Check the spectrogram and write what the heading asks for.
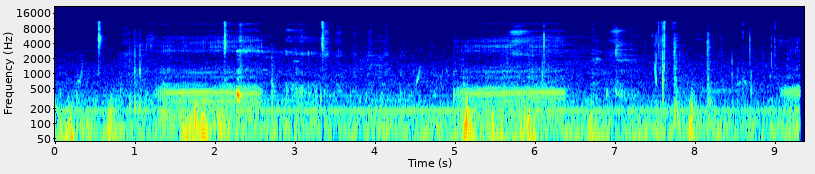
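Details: Bruce, a 5-month-old, snoring loudly while asleep on a sailing boat: two low, rattling snores on the in-breath over steady engine and water noise.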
